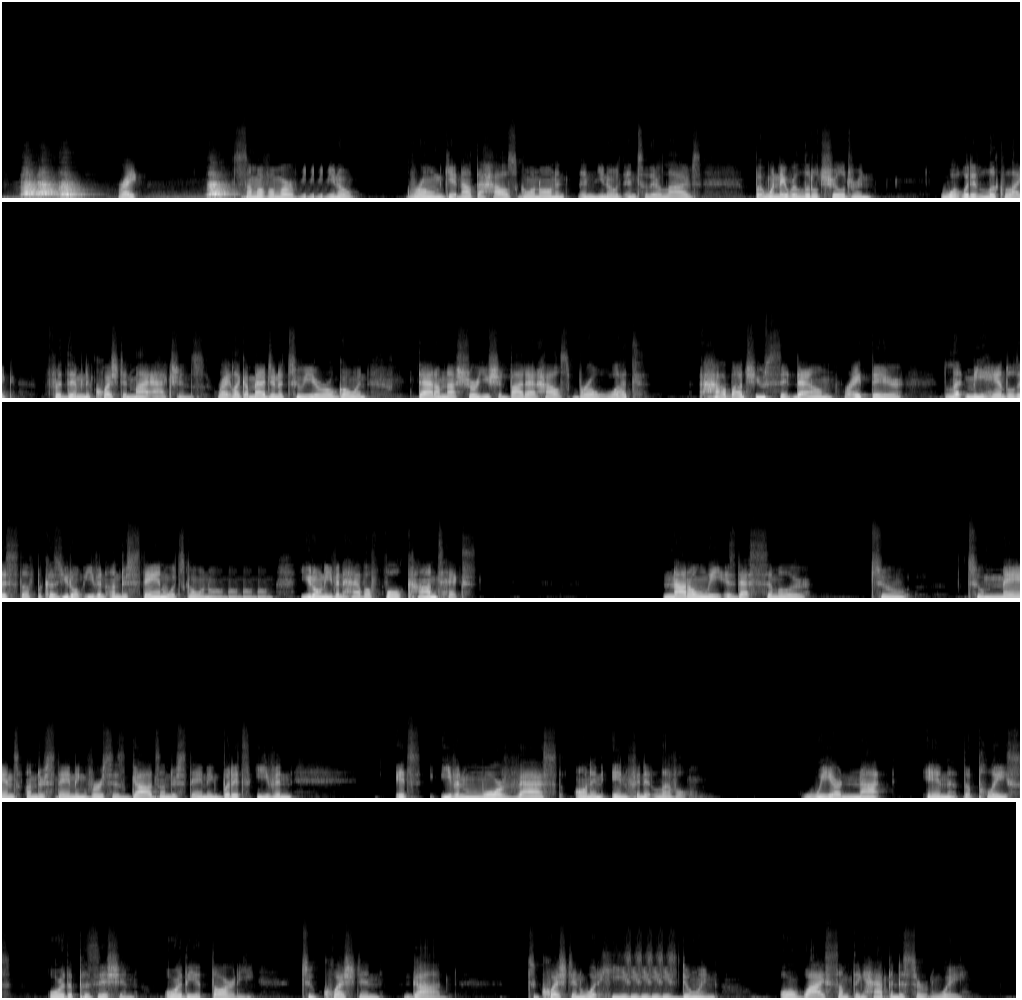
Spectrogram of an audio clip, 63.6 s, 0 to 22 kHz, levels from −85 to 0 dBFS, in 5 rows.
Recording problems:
muffled; very; fading above 2.5 kHz
dog barking; loud; until 3 s; peak 5 dB above the speech
audio stuttering; at 3.5 s, at 28 s and at 59 s

